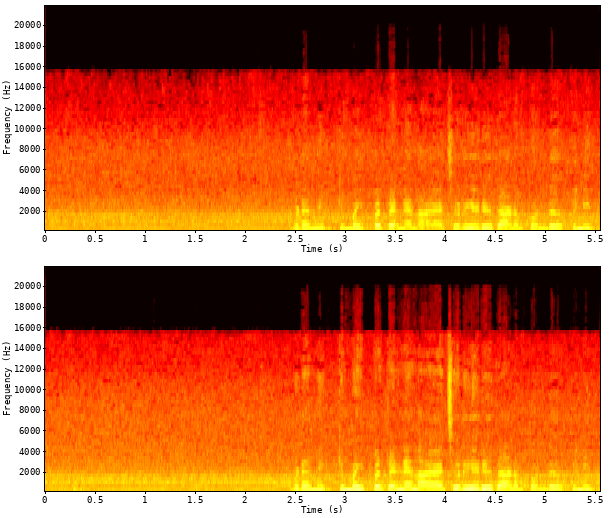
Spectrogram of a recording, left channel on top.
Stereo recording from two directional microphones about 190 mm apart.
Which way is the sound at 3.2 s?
30° right (ahead or behind).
